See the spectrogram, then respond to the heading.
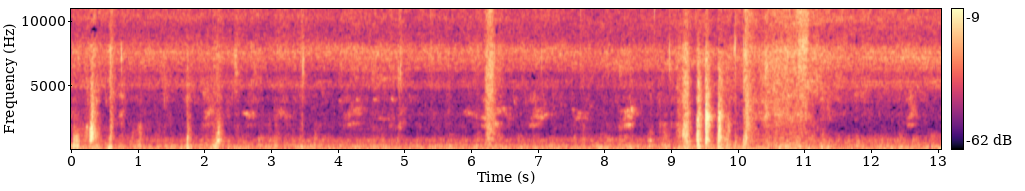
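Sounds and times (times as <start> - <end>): distant bird chirps: 0.4 - 8.8
rustling knocks: 9.1 - 10.4.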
